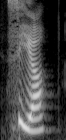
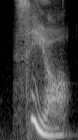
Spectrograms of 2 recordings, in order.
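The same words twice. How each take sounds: First: "Szia!" called out higher and louder; the tiny fairy chirping a bright hello; fairy says hello to the surprised girl, higher and louder; cheerful fairy greeting. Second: Said in the usual way. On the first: Acted.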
